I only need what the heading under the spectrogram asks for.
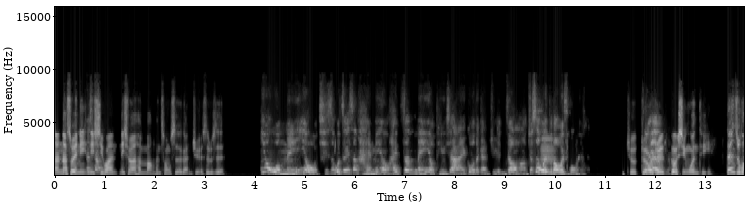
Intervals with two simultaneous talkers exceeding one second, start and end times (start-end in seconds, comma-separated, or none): none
